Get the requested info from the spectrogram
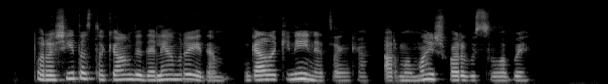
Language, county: Lithuanian, Vilnius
